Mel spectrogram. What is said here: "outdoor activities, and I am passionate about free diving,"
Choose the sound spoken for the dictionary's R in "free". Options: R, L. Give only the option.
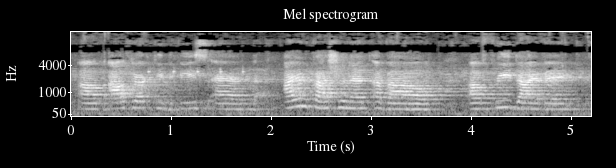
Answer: R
